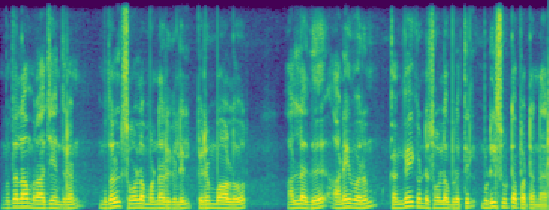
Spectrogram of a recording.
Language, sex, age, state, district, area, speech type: Tamil, male, 30-45, Tamil Nadu, Ariyalur, rural, read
